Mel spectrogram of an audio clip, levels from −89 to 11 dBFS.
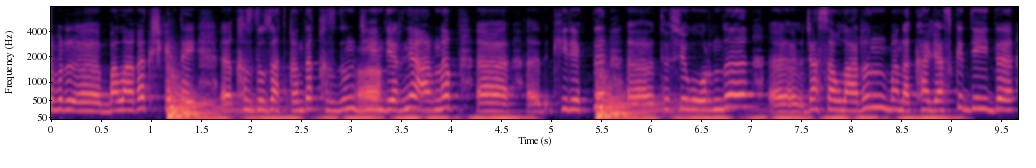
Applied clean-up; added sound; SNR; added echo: none; Bowed string instrument; 0 dB; none.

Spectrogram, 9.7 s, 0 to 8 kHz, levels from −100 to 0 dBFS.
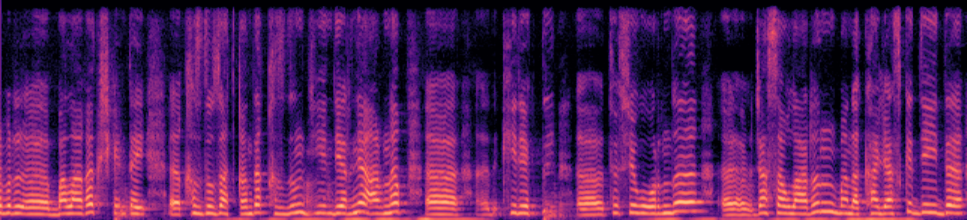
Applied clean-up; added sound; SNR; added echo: neural mask model DeepFilterNet 3.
